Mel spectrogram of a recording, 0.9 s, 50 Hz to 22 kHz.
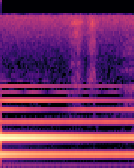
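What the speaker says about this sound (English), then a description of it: "we end our tab on the 12th fret of the G string" A single guitar harmonic chimed at the 12th fret of the G string rings clear and bell-like, sustaining steadily and fading slowly across the whole second with no talk.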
